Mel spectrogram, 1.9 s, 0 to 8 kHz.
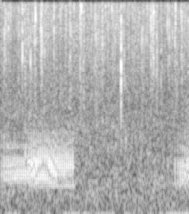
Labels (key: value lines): label: biophony, croak
recorder: SoundTrap 500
